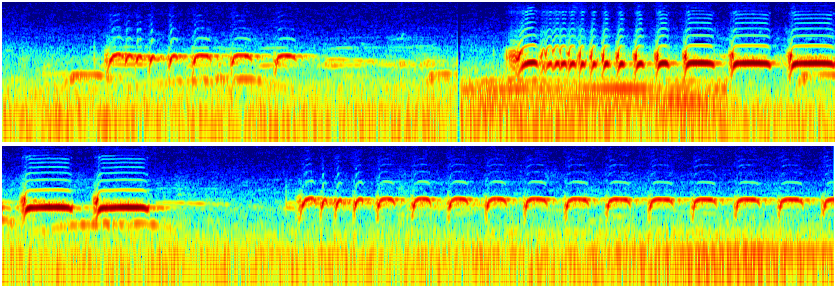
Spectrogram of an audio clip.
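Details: Cemani zebra dove, a black variety, singing a lot: higher stuttering coo runs open and close the passage, broken by a loud, deep, resonant burst of rapid pulses, with a faint lower hum underneath.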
